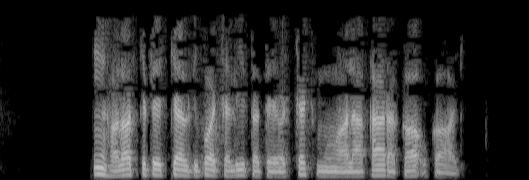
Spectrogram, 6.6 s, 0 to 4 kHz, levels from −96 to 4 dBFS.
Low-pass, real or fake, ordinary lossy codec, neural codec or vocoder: 3.6 kHz; real; MP3, 16 kbps; none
